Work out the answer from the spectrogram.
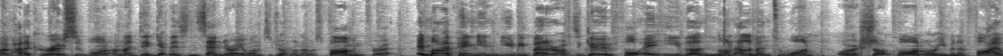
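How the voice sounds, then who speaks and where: A man's voice: sits high, bright, forceful tone. A man giving an informal gameplay review commentary, chatting directly to his viewers. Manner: informal, addresses viewers as guys. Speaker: video game reviewer and host.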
